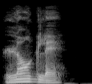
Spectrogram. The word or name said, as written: l'anglais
